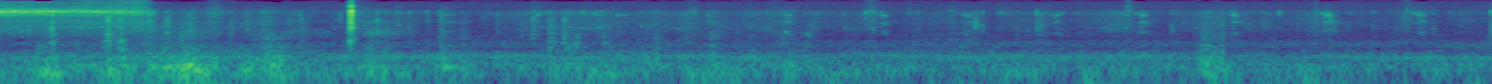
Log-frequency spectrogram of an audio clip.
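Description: Baitcasting reel on a cast: the spool's high whir cuts off within the first second as the lure lands, then the reel is wound in with light clicks and taps over a steady low hum.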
